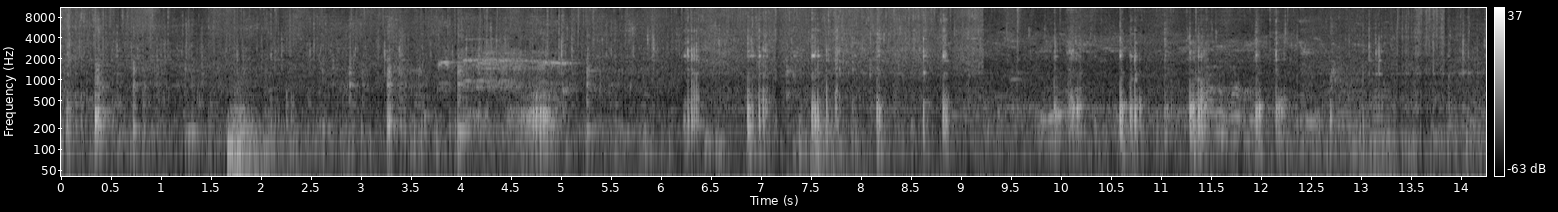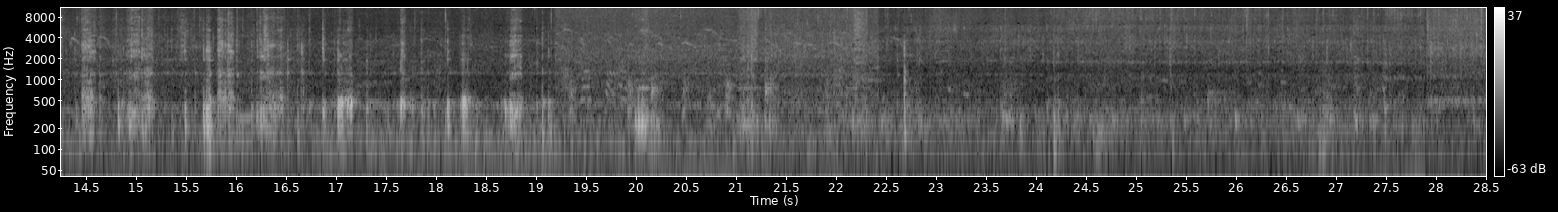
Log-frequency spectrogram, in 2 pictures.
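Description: Onion and chicken sizzling in hot oil in a clay pot, with a long metal ladle stirring and scraping, giving many short clinks and knocks against the pot through the middle stretch.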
